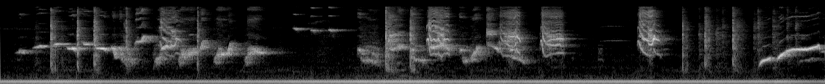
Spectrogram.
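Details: Captive White-rumped shama, fed in the morning and brought close to other caged birds that respond: mixed whistled slurs, harsh chattering bursts and a closing upward-sweeping whistle, all over a low constant hum.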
